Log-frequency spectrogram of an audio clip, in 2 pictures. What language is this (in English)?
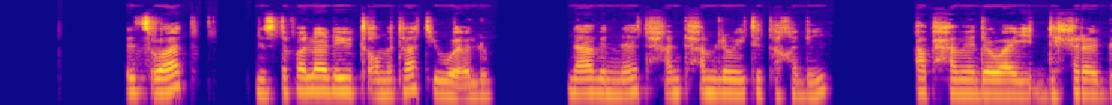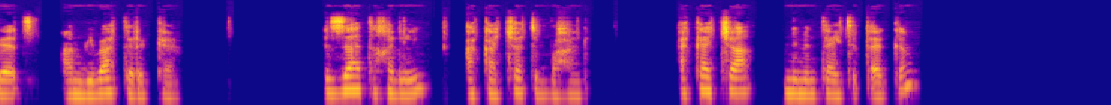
Tigrinya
